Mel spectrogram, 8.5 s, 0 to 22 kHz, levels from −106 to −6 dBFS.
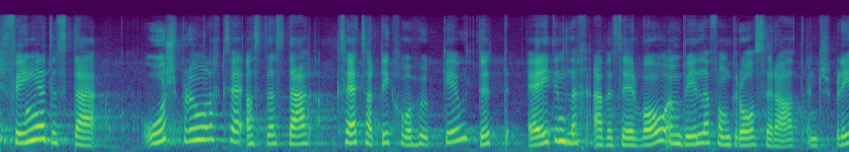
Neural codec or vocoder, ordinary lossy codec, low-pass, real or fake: codec, 44.1 kHz, 7.8 kbps, DAC; none; 14.4 kHz; fake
